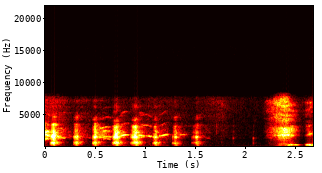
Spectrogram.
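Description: A middle-aged man laughs heartily close by.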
